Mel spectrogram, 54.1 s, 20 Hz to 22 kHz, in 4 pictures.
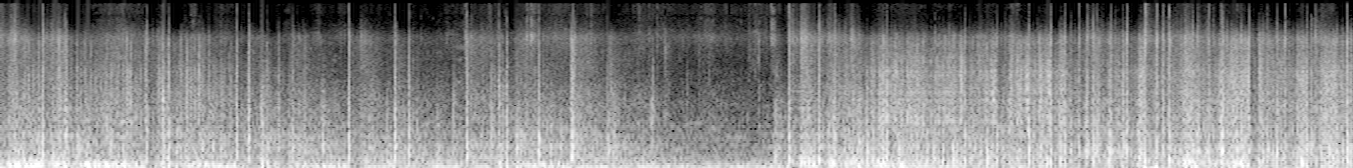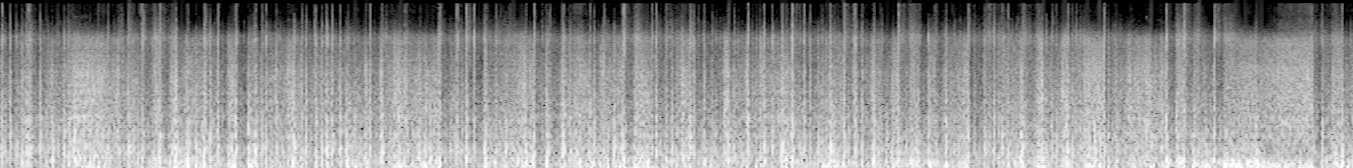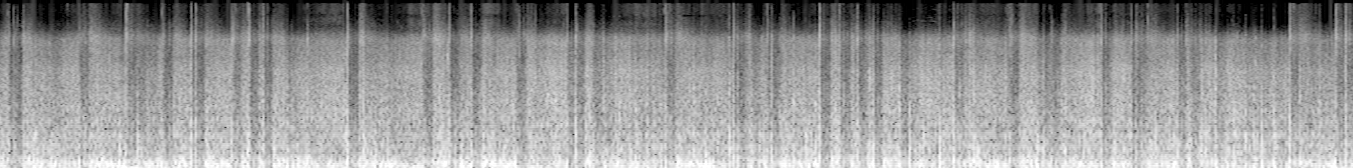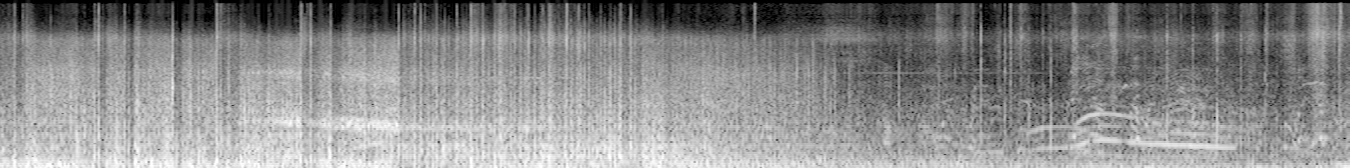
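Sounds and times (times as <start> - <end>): fireworks shell bursts and crackling: 14.2 - 49.2.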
